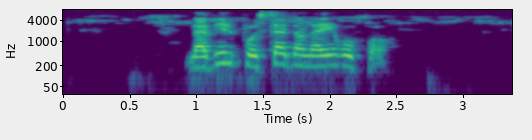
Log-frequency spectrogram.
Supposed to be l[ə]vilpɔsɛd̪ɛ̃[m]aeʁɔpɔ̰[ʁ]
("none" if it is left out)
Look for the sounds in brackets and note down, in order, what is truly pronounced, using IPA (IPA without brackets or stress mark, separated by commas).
a, n, ʁ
